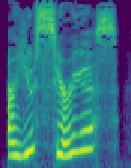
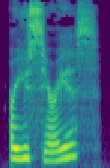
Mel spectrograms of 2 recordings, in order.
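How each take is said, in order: First: High, loud, drawn-out incredulous question; indignant, rising, slow challenge; outraged disbelief. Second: Mildly incredulous, rising question; raised, questioning disbelief. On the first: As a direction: demand it slowly, voice shooting up. Lucy outraged at the price. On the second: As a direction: ask it in mild disbelief, voice lifting at the end. Dan objects to being searched. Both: Acted.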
